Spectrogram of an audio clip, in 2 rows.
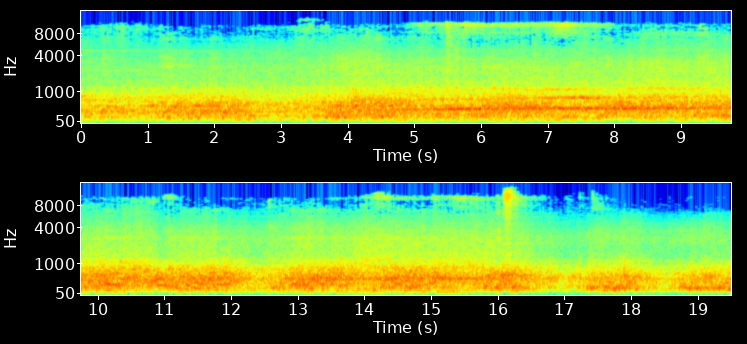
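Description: SNCF Z 20500 double-deck electric multiple unit departing from an underground station: a continuous rumble of wheels on rails with a steady motor hum as the cars pass. It rises and falls as the cars go by and begins to ease near the end as the last car clears the platform.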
